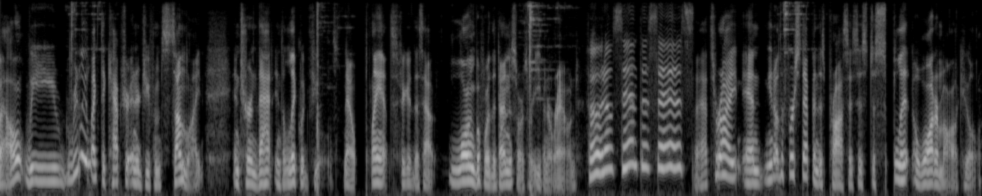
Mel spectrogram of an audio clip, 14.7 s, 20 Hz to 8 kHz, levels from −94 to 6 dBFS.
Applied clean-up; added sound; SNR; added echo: neural mask model RNNoise.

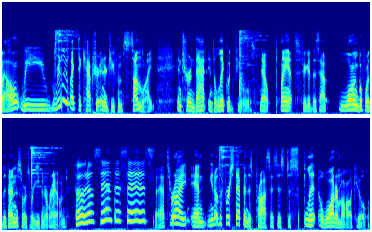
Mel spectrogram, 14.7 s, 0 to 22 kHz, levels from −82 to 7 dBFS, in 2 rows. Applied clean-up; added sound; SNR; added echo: none; Shatter; 18 dB; none.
